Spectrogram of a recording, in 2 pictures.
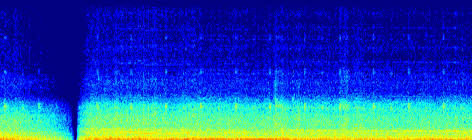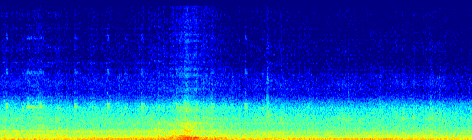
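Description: Intercity coach on the move: steady engine and road noise with a slow-shifting whine, one louder moment about two-thirds of the way through. The sound cuts out briefly about a second and a half in.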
